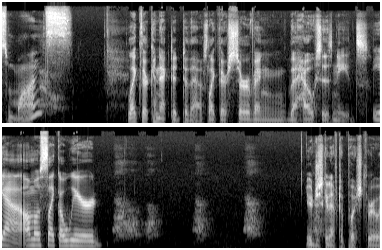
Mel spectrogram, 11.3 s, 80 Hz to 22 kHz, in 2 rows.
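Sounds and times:
speech: 0.0s - 0.9s, 1.9s - 7.5s, 10.2s - 11.3s
dog barking: 7.3s - 9.7s.

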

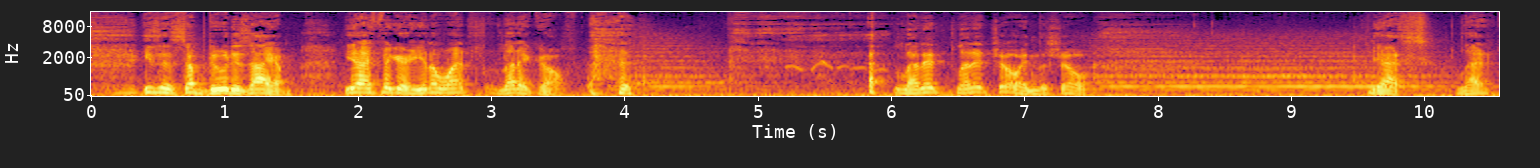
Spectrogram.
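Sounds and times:
low rumble of a passing train: 0.0s - 10.5s
speech: 0.2s - 4.3s, 5.8s - 7.7s, 9.6s - 10.5s
laughter: 3.7s - 6.4s
train horn blaring in a steady sustained chord: 3.9s - 5.4s, 7.2s - 10.5s.

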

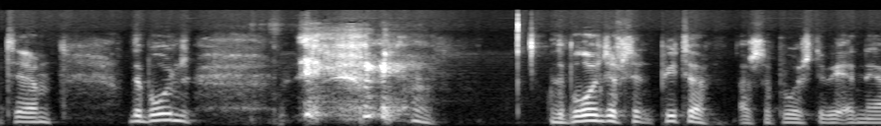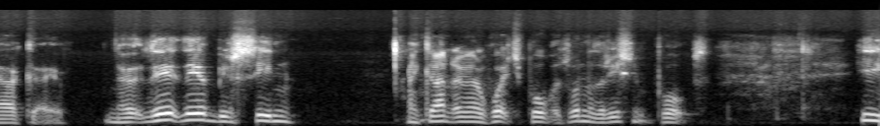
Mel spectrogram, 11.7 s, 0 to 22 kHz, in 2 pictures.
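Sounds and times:
speech: 0.0s - 3.0s, 3.7s - 7.9s, 8.6s - 11.7s
short throaty tickly cough: 1.9s - 3.0s
throat-clearing burst: 2.0s - 2.9s.

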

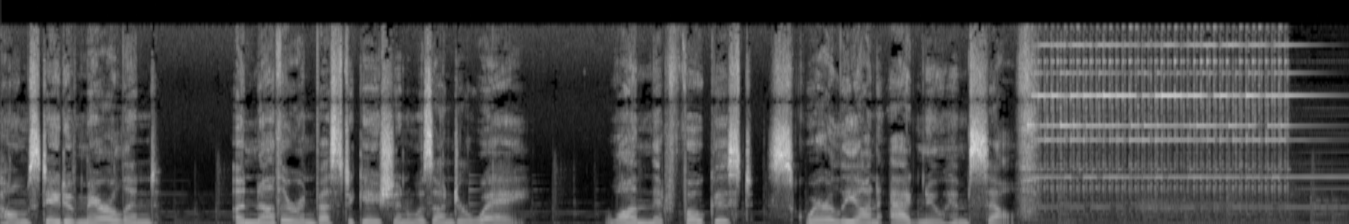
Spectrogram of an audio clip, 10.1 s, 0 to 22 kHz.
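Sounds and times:
speech: 0.0s - 8.0s
old-fashioned telephone bell ringing: 7.6s - 10.1s.

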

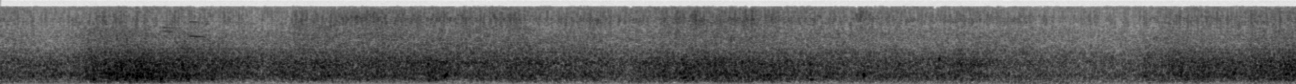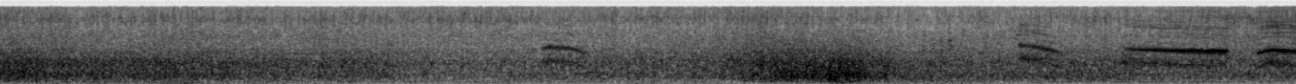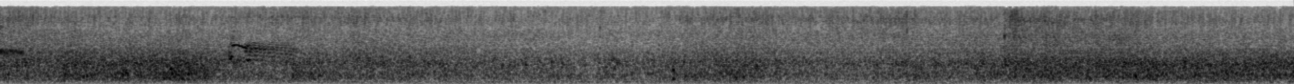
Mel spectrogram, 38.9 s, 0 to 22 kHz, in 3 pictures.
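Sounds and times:
beach waves washing in early morning: 0.0s - 38.8s
seagull cries over the surf in early morning: 23.2s - 23.6s, 24.2s - 26.2s.

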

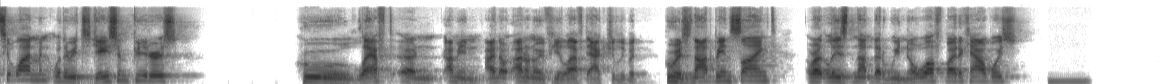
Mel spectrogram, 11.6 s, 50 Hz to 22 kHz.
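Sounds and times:
speech: 0.0s - 1.9s, 3.0s - 10.7s
phone app notification low buzzing tone: 10.5s - 10.9s.

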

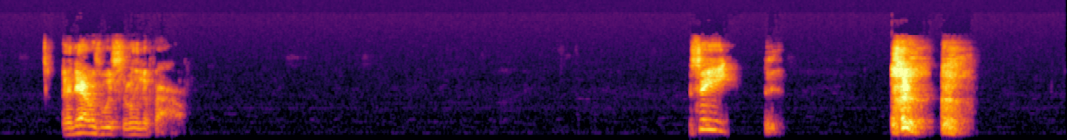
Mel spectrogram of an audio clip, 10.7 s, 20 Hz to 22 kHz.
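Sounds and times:
speech: 0.7s - 1.8s, 7.0s - 7.9s, 8.9s - 9.6s
person coughing: 8.9s - 9.8s.

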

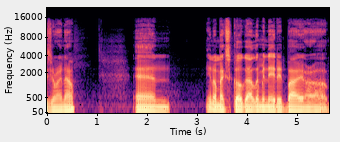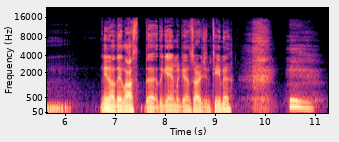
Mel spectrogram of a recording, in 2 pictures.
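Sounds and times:
speech: 0.0s - 0.6s, 1.7s - 2.5s, 3.2s - 6.1s, 6.7s - 11.0s
person yawning: 9.8s - 11.2s.

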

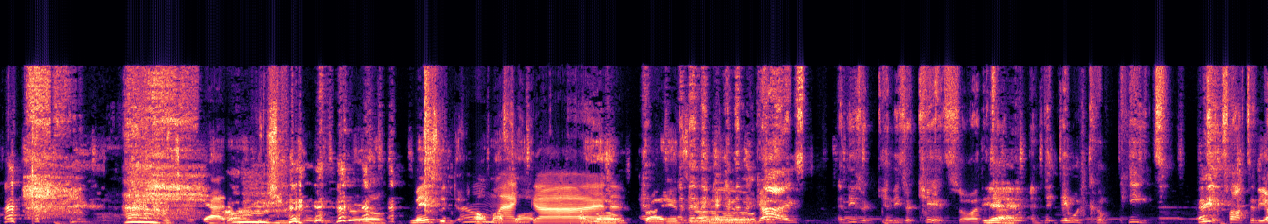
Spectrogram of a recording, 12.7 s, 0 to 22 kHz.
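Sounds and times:
person chuckling: 0.0s - 4.0s
speech: 0.0s - 12.6s
breathy gasps from imitated creepy heavy breathing: 0.2s - 2.0s
person imitating creepy moaning on a phone call: 0.2s - 3.0s.

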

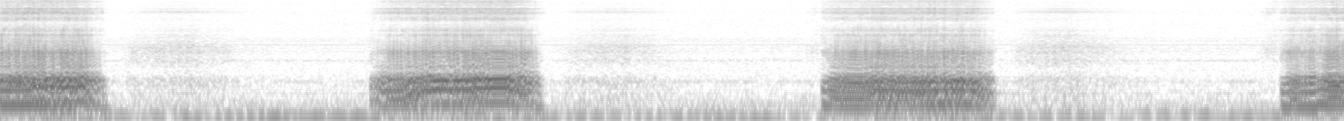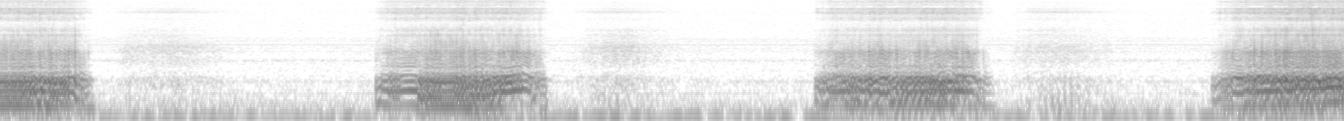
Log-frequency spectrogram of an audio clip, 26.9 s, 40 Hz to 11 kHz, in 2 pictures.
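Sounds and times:
person snoring loudly with rasping snores: 0.0s - 2.1s, 3.7s - 5.5s, 8.2s - 10.9s, 12.7s - 14.4s, 17.2s - 20.0s, 21.6s - 24.4s, 25.6s - 26.8s
faint steady hum: 0.0s - 26.8s
quiet breaths: 0.0s - 26.8s.

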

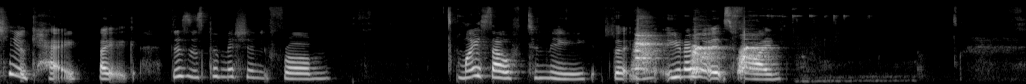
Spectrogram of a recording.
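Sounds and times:
speech: 0.1s - 3.4s, 4.5s - 8.1s
dog barking: 6.3s - 7.9s.

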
